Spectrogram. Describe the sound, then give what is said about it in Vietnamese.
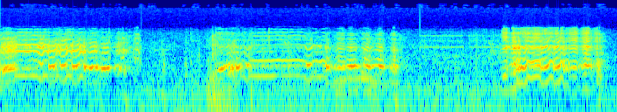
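A female goat in the back of a vehicle bleats three times in quick succession, each call a loud, quavering cry, with a steady low background hum and no talking. “Hiện lộ bên trong thật là một con dê cái đang chỉ đuôi về phía chúng tôi.”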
